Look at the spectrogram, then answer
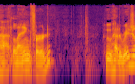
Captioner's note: speaking French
